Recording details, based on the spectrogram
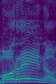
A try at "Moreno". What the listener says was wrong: Moreno. You gotta roll the R. Moreno. Gotta roll.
